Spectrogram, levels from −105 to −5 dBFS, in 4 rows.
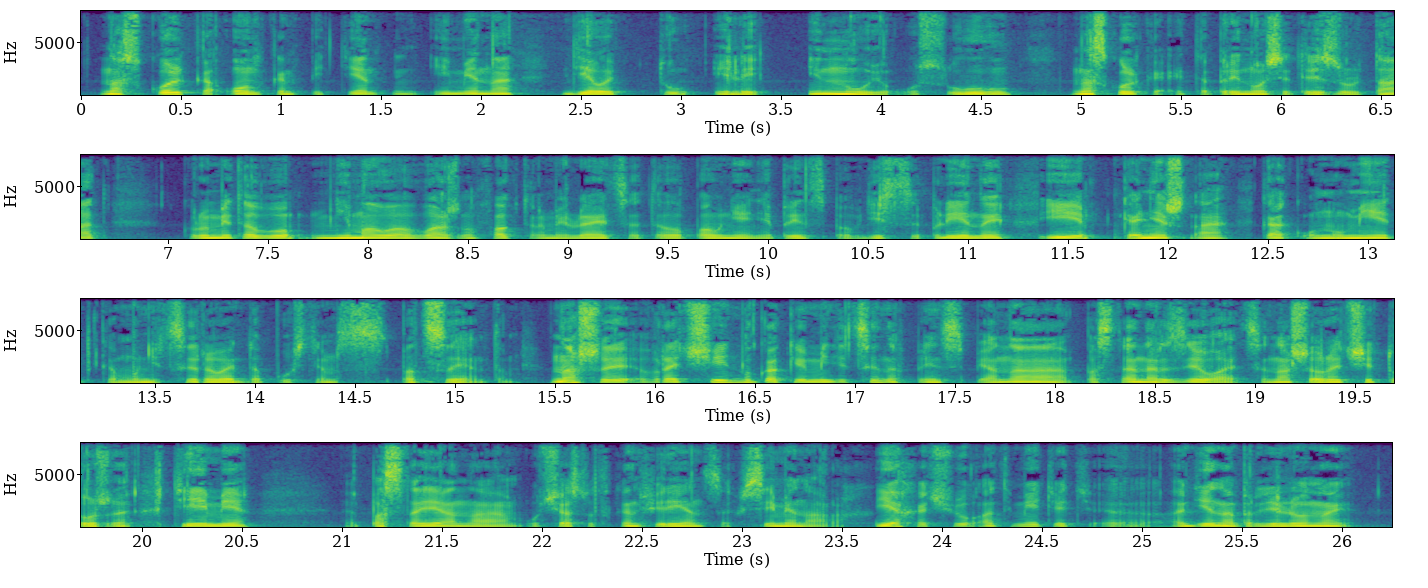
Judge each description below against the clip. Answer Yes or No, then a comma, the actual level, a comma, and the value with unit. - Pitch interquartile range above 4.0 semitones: Yes, average, 4.7 semitones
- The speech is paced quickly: No, average, 135 wpm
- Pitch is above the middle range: No, low, 105 Hz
